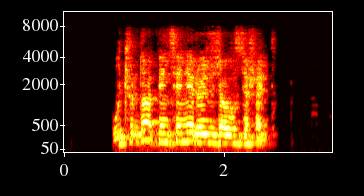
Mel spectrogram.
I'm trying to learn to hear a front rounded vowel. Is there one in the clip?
yes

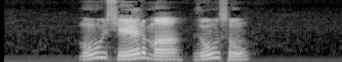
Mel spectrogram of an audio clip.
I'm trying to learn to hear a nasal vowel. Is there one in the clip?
yes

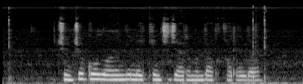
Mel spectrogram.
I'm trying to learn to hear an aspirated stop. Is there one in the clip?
no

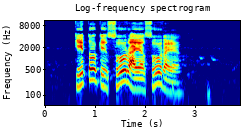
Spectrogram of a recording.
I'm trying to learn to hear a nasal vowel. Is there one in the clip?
no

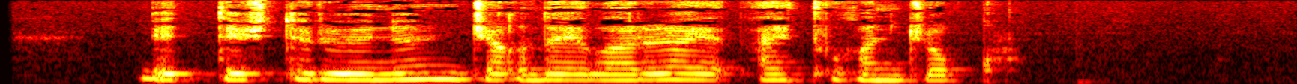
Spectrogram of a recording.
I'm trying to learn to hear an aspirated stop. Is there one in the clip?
no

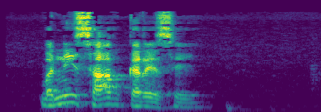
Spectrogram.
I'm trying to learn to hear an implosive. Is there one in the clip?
yes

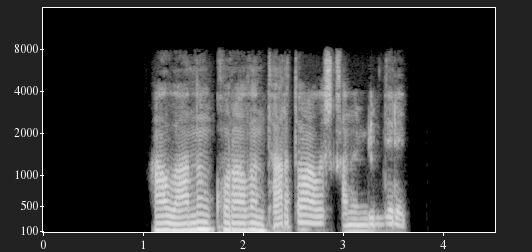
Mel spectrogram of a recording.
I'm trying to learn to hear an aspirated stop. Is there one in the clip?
yes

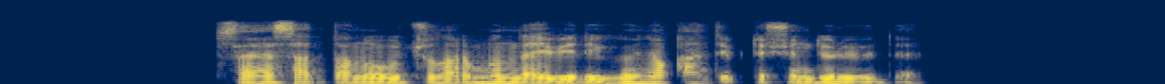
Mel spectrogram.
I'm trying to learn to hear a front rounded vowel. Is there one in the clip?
yes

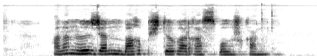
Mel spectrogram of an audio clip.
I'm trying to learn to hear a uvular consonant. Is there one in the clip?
yes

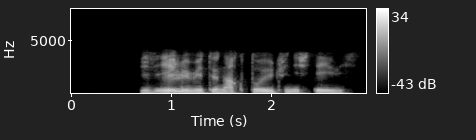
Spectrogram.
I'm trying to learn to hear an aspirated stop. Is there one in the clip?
no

